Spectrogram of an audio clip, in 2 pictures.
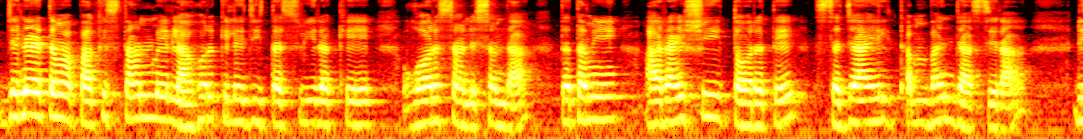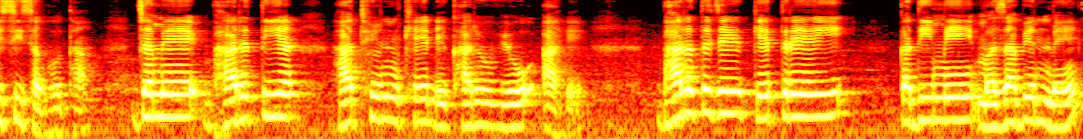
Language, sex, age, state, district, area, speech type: Sindhi, female, 60+, Uttar Pradesh, Lucknow, urban, read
